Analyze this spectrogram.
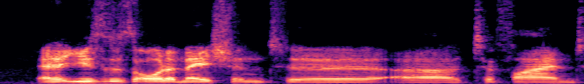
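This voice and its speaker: A man speaks with an Australian accent in a bright, sharp tone. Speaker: tech product lead. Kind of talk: interview.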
